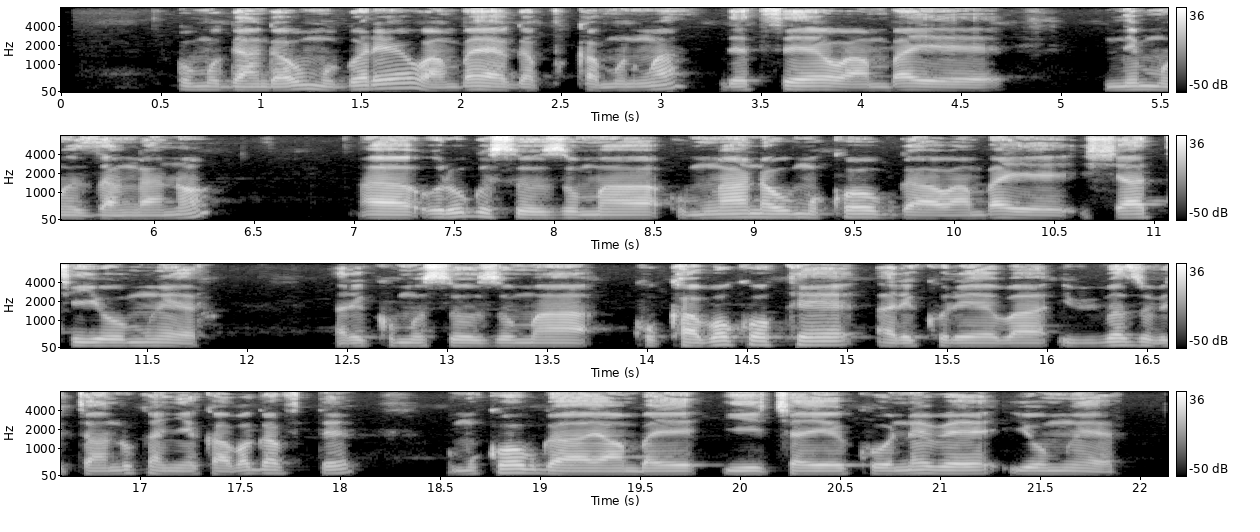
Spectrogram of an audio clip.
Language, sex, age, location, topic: Kinyarwanda, female, 18-24, Huye, health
